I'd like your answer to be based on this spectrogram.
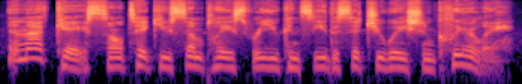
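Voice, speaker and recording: A woman voicing a laid-back female warrior who talks in a relaxed, easygoing, dry way. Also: deep voice, fairly quick, dry recording. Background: game music.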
